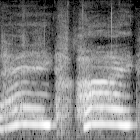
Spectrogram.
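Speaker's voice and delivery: high, sugary fake-friendly greeting; fake nice guy. Husband's friend greeting him, mock sweet. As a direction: mimic a phony nice guy saying hi. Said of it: "he acts like the nicest guy".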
